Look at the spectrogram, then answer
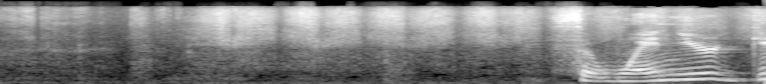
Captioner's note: eraser wiping board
